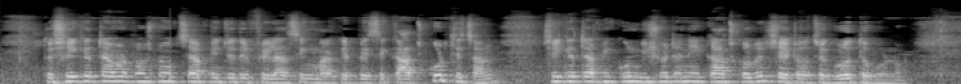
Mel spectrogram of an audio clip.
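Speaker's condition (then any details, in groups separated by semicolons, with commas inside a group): No condition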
